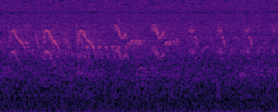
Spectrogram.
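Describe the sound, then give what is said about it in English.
Crows caw faintly, their harsh calls repeating in quick, overlapping bursts over a steady outdoor background hum, as they mob a predator. “So the crows are interested in something. Making a racket.”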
